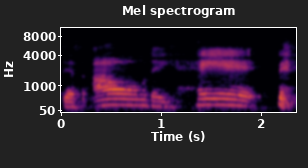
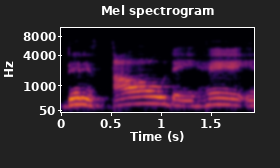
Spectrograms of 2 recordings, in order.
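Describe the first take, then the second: First: Very slow, each word weighed; slow emphasis. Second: Slow and louder, "all" hit hard; loud emphasis. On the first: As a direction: let "all" sink in slowly. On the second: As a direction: press every word, louder. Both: Real, not acted.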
